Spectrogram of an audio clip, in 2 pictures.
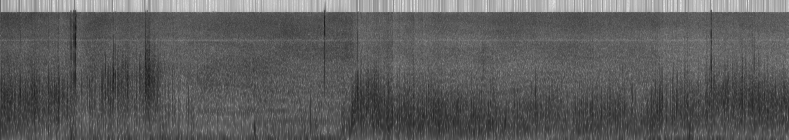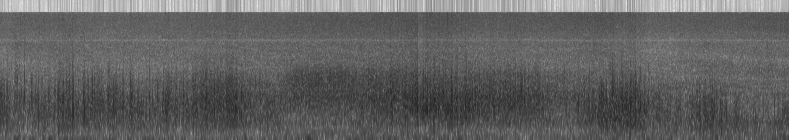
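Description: Strong wind rushes and buffets loudly past a microphone.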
